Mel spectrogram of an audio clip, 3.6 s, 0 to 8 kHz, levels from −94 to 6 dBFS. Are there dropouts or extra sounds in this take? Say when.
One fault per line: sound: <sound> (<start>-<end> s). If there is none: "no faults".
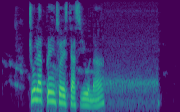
no faults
